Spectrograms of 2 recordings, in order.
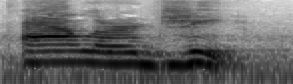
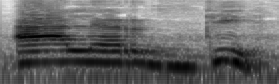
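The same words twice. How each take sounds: First: The middle consonant is a 'j' sound. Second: The middle consonant is not a 'j' sound. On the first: The speaker calls it right. "proper pronunciation of the word is allergy. G. So it's like uh, the same sound like when you say jogging" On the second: The speaker calls it wrong. "most people in Japan would tend to say allergy"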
